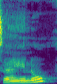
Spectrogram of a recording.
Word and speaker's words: cyano: For example, bromine will be pronounced as bromo, chlorine will be pronounced as chloro, cyanide as cyano, fluorine as fluoro, etc.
